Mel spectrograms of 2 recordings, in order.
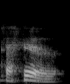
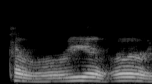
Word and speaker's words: career: That's not career. Career. The R sound.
